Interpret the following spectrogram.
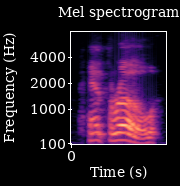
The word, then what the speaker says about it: Panthro: Panthro.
